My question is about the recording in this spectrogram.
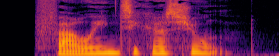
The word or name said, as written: fagintegration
